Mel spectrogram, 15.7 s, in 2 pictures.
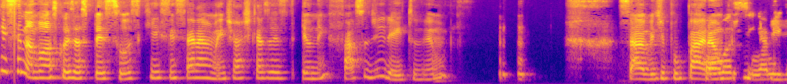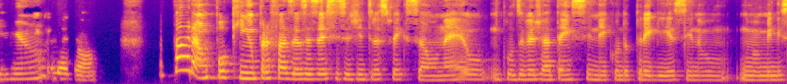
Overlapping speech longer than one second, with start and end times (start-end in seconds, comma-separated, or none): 7.0-8.4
